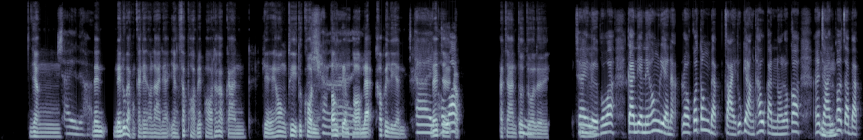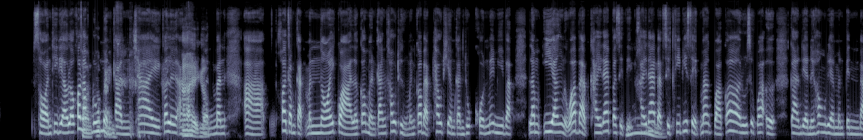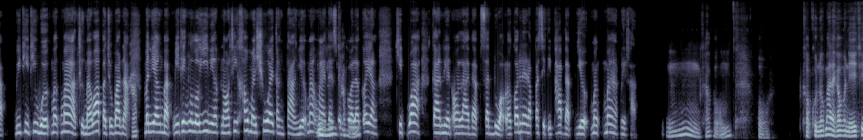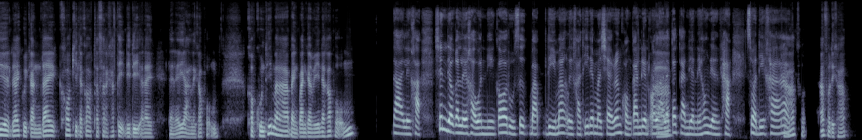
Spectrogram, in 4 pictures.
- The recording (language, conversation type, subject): Thai, podcast, เรียนออนไลน์กับเรียนในห้องเรียนต่างกันอย่างไรสำหรับคุณ?
- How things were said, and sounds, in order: other background noise; chuckle; laughing while speaking: "ใช่ครับ"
